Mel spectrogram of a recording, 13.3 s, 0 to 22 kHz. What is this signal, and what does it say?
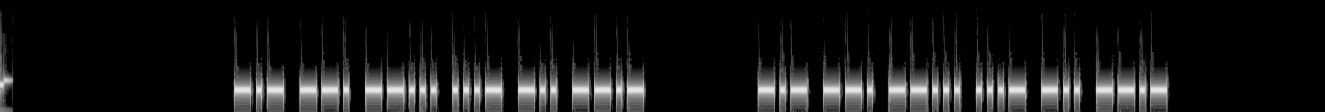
Morse code, heard as a keyed tone, about 21 wpm, 700 Hz. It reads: KG7VDQ KG7VDQ
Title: USA Call Signs - 6 Characters - Repeated 2x - 22wpm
